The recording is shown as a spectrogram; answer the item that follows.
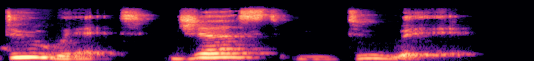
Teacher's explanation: that's a W that's connecting the O in do to the I in it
